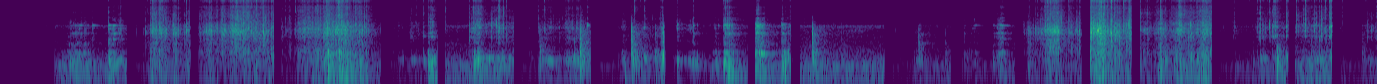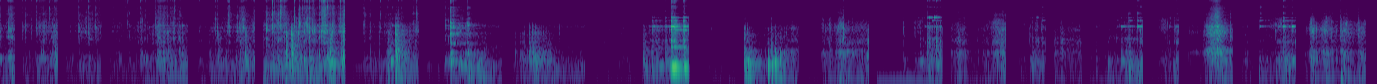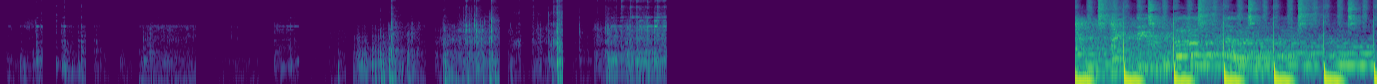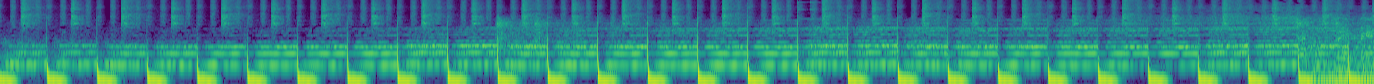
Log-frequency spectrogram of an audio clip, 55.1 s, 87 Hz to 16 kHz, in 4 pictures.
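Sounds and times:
plastic wrappers crinkling: 0:01.4 - 0:05.8, 0:10.2 - 0:18.0.

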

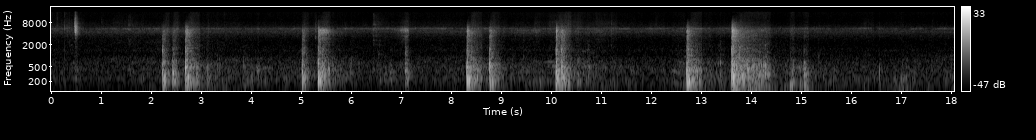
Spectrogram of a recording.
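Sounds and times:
fireworks bangs echoing: 0:02.2 - 0:07.3, 0:08.2 - 0:11.0, 0:12.6 - 0:15.5.

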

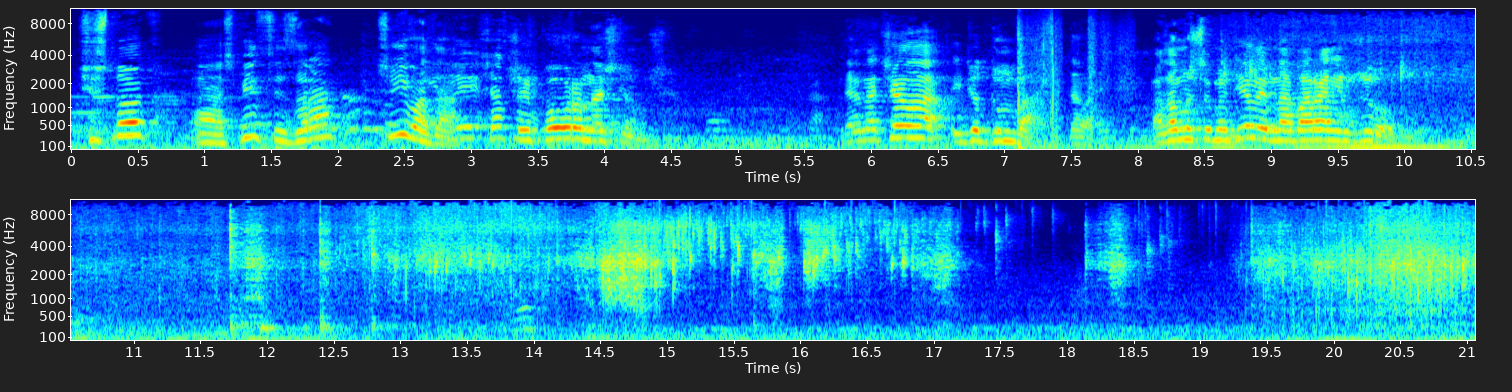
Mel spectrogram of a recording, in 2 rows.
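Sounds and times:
fat sizzling in a pot: 0:08.6 - 0:21.0
skimmer scraping metal pot: 0:11.6 - 0:13.2, 0:14.2 - 0:17.5, 0:18.1 - 0:20.9.

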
